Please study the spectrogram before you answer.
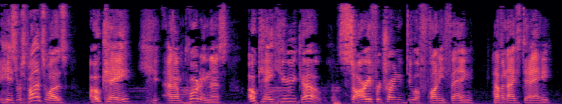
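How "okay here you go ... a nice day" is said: mock smug, snide tone, higher pitch. Quoting someone's reply to a company's request: imitating a smug douchebag tone. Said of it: "it's such a douchebag way".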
